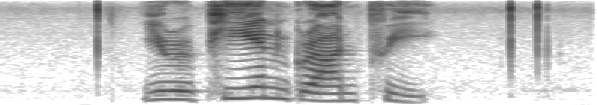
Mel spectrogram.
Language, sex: English, female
